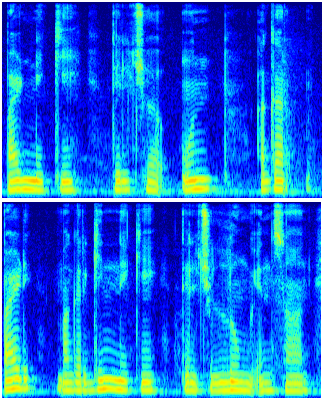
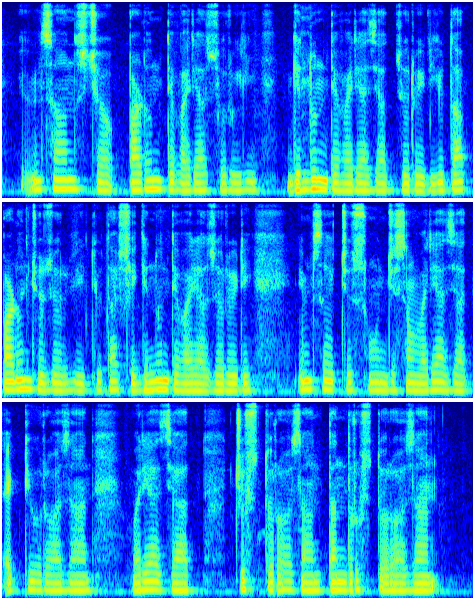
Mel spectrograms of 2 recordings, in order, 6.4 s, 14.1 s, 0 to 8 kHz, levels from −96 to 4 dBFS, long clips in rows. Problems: constant background noise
